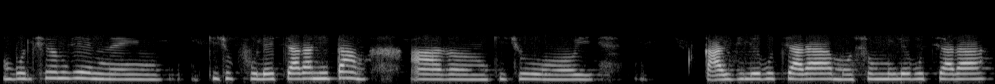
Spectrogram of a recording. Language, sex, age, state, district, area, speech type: Bengali, female, 45-60, West Bengal, Hooghly, urban, conversation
